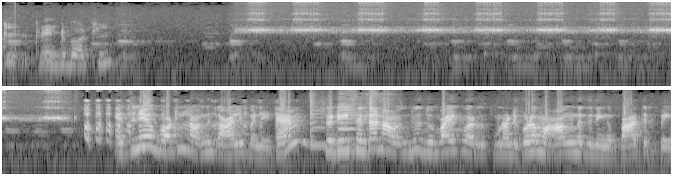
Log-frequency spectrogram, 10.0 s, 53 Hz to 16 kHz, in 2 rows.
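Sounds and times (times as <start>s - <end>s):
cricket chirping trill: 1.8s - 5.7s
person speaking: 5.3s - 7.8s.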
